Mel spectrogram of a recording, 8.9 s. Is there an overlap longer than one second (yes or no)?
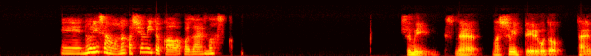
no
